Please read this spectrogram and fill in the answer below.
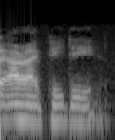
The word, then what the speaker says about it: R.I.P.D.: Is it Ripped or is it R.I.P.D.? – I would say R.I.P.D.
